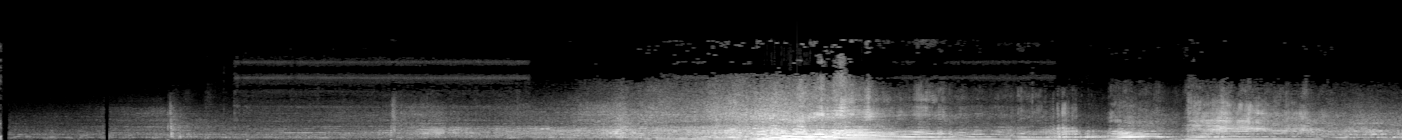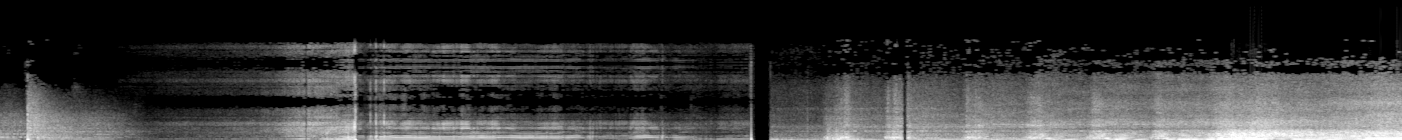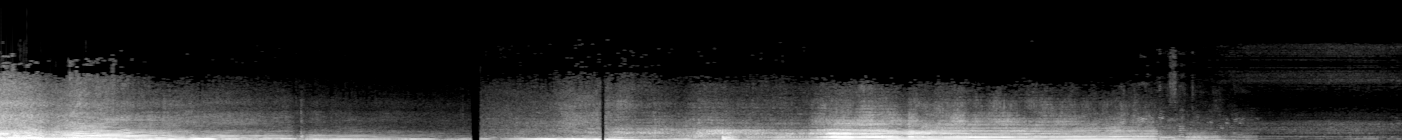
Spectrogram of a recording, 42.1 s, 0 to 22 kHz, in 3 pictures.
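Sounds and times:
rally car passing at full throttle: 1.0 - 42.0
rally car engine revving: 2.8 - 15.5, 16.2 - 42.0.

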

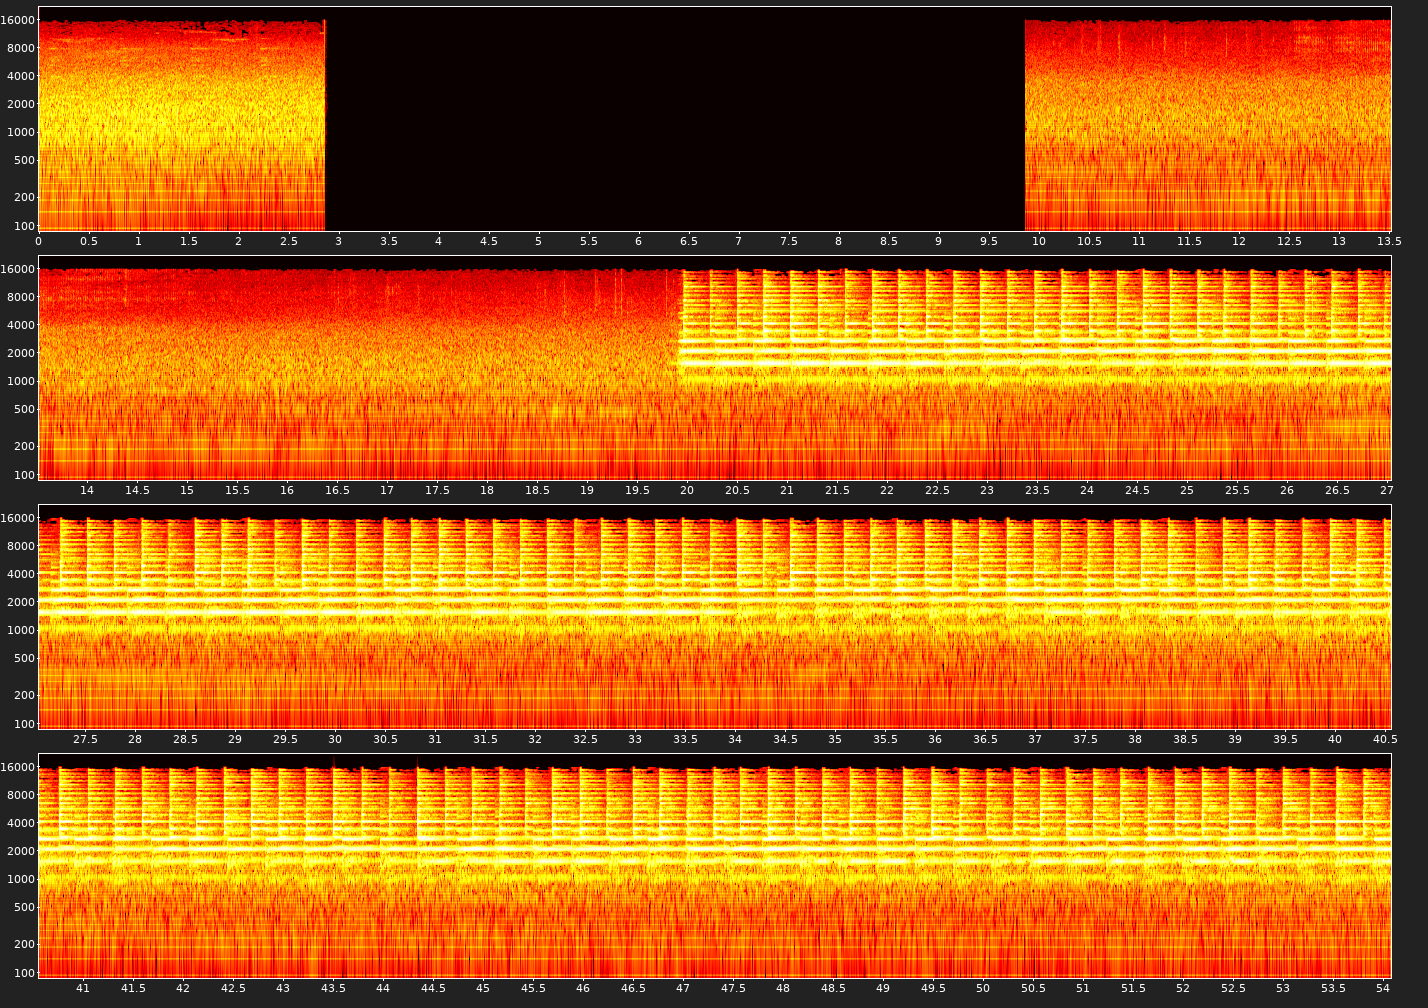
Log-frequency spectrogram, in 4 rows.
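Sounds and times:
railroad crossing bell ringing: 0.0 - 0.4, 19.8 - 54.0
diesel locomotive engine running: 9.9 - 54.0.

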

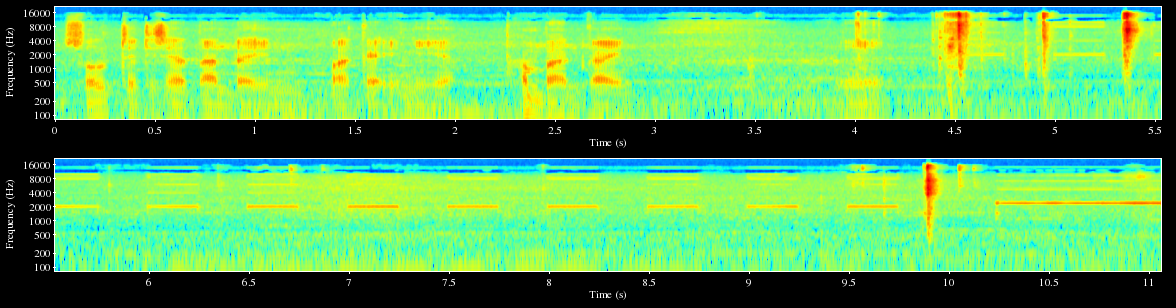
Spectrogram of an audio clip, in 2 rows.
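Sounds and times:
car warning chime beeping: 4.5 - 11.0.

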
